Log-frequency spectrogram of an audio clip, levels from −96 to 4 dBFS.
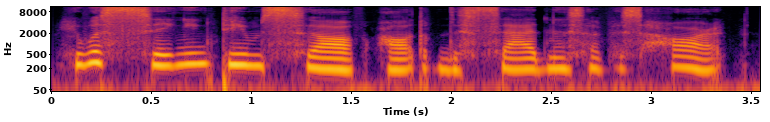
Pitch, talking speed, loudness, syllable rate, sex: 215 Hz, 205 wpm, -18 LUFS, 4.6 syllables/s, female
